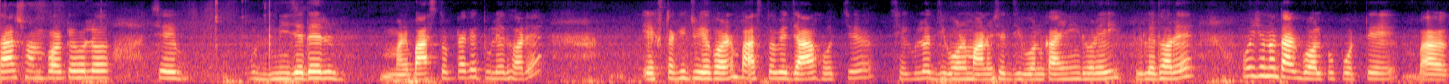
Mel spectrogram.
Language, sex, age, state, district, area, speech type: Bengali, female, 30-45, West Bengal, Kolkata, urban, spontaneous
